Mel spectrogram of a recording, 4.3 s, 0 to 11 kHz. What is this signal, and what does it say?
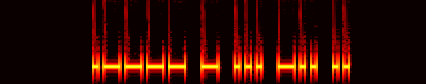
Morse code, heard as a keyed tone, about 22 wpm, 700 Hz. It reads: 1TSDI
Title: Five Challenging Letter-Number Combinations 22wpm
